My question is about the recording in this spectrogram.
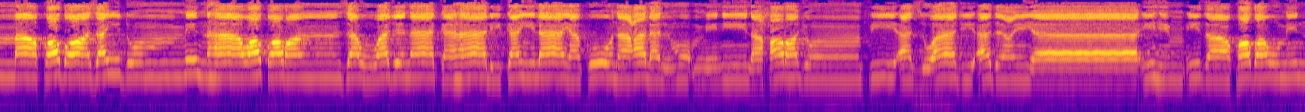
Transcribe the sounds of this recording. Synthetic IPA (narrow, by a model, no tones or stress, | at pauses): mːaːqɑd̪ˤɑːzajd̪ʊmɪnhaːwɑt̪ˤɑɾˤɑnzawːad͡ʒnaːkaɦaːlɪkajlaːjakuːnʕalaːlmʊʔmɪniːnaħɑɾˤɑd͡ʒ | fiːʔazwaːd͡ʒɪʔad̪ʕɪjaː | ʔɪɦɪmʔɪðaːqɑd̪ˤɑwmɪn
